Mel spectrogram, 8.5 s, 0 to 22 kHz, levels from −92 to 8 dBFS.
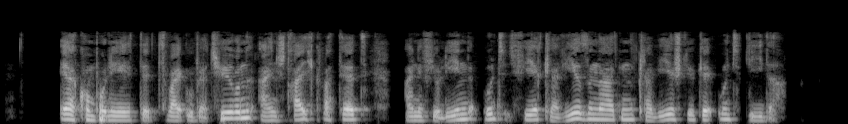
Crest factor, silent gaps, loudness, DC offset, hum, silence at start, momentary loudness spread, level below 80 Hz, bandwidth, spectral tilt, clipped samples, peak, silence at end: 18 dB; 3.92-4.04 s; -21 LUFS; under 0.1%; none; 0.6 s; 10 LU; -60 dBFS; 7.8 kHz; -6.5 dB/octave; under 0.1%; -2 dBFS; 0.65 s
